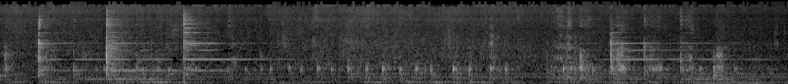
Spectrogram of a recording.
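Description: Salt and kasuri methi are stirred in a cooking pan, with sharp metal spoon knocks against the pan and a run of scraping stir strokes over a light sizzle. No one speaks.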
